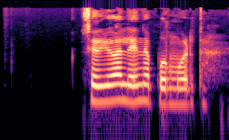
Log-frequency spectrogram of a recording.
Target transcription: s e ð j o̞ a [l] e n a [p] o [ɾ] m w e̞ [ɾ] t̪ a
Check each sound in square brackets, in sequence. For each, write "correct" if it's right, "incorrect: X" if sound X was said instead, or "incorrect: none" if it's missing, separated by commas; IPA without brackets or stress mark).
correct, correct, correct, correct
